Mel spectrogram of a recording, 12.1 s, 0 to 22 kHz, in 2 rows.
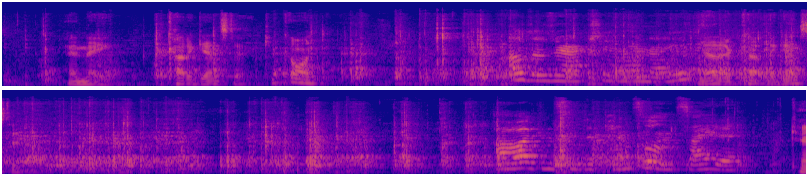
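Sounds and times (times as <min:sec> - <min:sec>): pencil sharpener grinding: 0:02.4 - 0:10.9.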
